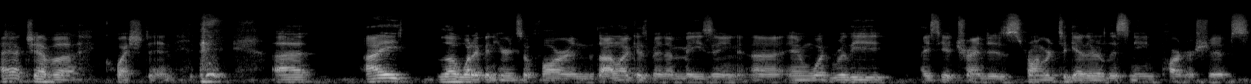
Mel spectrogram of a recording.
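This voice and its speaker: In an American accent, a man with an unremarkable speaking voice talks at a moderate pace in a fairly low pitch. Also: fairly even intonation. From US West Coast, Los Angeles (San Fernando Valley). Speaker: public agency community outreach moderator. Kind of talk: video call panel Q&A.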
